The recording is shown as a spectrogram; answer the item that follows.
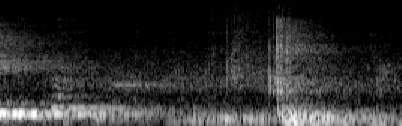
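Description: A single thump about halfway through, most likely the handheld microphone being set down on or knocked against the table, with the end of a spoken phrase just before it.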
